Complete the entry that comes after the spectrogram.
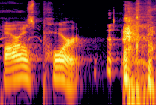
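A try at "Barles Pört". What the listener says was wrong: No, you have to say port. It with the accent.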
